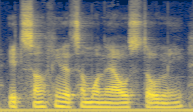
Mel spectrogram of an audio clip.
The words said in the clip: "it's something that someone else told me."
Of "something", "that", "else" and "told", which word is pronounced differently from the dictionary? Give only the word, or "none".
none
